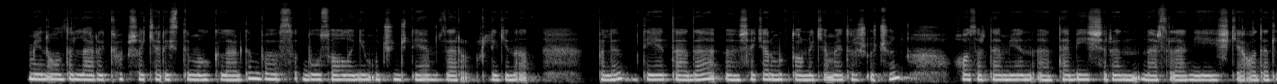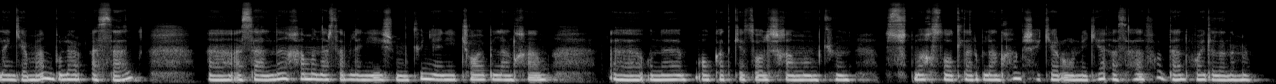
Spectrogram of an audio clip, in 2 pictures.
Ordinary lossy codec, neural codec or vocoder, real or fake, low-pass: none; none; real; 19.8 kHz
